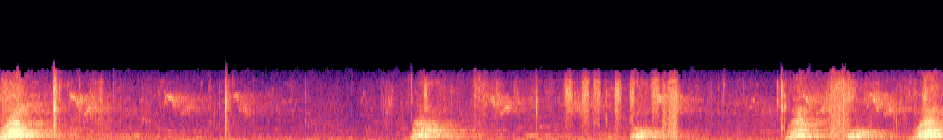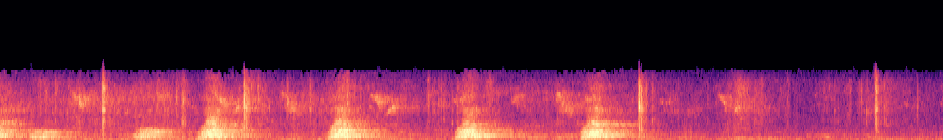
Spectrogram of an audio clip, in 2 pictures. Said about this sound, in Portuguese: Esses cachorros são bravos, gente, mas dá para continuar o exercício.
